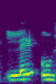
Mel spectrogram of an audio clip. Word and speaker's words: Lait au: How do you pronounce the Light au Chocolat that sponsors some of your races up there? Because I have one of their stickers on a Gillies, and I've left it on there because I love it. I just don't know how to pronounce that. – You mean the milk chocolate? – Yeah. – Is that what it is? Okay. – Yeah, that's the milk chocolate. And in French, we say Lait au Chocolat.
